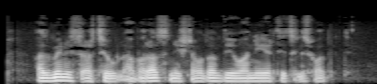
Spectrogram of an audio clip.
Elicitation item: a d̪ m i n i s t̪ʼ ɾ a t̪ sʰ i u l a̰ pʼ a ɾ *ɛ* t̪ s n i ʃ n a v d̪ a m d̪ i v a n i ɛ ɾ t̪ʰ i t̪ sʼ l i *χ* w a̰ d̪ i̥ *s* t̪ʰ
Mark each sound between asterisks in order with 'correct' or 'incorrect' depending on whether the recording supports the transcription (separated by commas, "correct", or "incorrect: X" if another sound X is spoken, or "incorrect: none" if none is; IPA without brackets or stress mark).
incorrect: a, incorrect: s, incorrect: none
